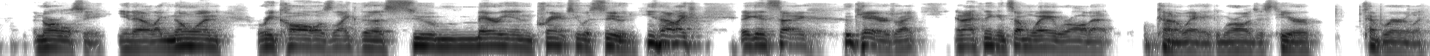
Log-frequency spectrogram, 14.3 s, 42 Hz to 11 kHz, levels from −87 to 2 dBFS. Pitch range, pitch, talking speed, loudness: 95-120 Hz, 110 Hz, 170 wpm, -14 LUFS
